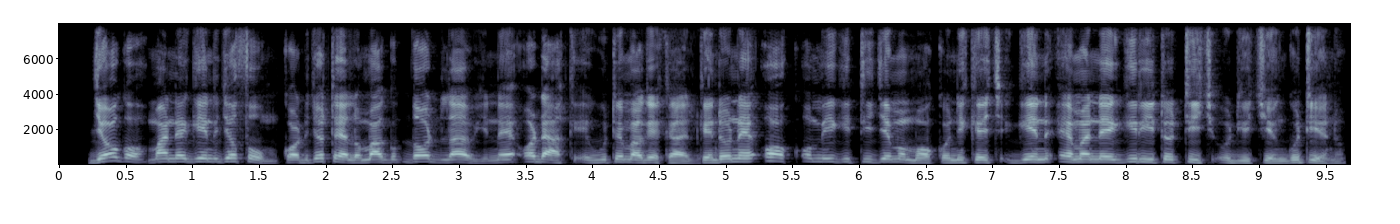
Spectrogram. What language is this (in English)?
Luo (Kenya and Tanzania)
